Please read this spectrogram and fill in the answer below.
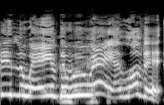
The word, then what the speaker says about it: Wu Wei: And then the way, which by the way, Wu Wei is spelled W-U-W-E-I. But it conveniently sounds like the word W-A-Y, way, in English, because it is about your way, W-A-Y.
